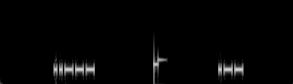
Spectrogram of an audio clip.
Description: Morse code, heard as a keyed tone, about 44 wpm, 700 Hz. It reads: 2 W
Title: Single Letter-Number - Rapid-Fire 45wpm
